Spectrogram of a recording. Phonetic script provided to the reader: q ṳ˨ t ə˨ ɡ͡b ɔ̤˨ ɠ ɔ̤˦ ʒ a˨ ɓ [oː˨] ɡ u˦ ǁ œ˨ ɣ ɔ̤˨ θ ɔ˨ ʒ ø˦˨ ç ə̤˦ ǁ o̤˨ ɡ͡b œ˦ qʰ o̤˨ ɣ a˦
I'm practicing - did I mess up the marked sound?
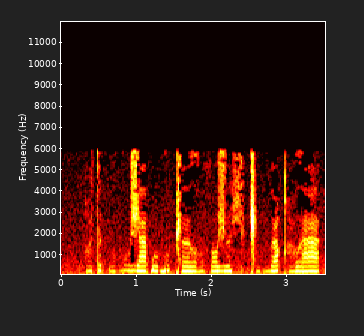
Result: yes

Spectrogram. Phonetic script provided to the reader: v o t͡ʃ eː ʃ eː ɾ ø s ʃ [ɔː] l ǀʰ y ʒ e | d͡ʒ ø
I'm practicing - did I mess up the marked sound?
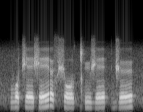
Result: yes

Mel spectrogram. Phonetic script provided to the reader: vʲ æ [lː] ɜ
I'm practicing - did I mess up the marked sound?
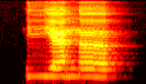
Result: yes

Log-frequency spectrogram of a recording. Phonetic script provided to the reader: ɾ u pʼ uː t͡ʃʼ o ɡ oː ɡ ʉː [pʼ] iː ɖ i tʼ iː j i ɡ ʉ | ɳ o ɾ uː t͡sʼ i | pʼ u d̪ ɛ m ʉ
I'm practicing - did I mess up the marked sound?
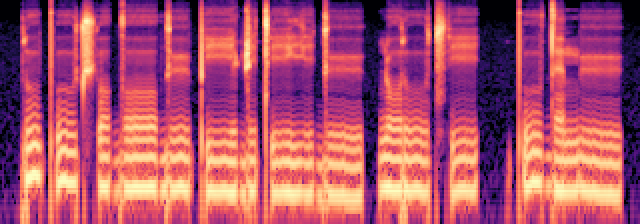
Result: no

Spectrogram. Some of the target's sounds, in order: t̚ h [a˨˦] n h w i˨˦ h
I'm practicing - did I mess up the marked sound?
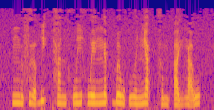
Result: yes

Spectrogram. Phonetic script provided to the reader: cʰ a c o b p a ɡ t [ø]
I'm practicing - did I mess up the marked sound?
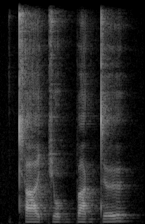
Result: no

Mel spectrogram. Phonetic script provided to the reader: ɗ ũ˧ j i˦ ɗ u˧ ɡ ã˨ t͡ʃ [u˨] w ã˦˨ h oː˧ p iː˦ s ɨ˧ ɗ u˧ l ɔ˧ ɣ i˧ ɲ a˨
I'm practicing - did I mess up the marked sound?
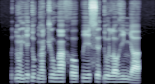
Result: yes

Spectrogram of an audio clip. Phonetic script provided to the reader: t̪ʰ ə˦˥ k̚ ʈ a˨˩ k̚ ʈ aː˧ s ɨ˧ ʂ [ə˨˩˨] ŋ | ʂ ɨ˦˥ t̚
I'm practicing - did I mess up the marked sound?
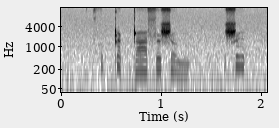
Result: no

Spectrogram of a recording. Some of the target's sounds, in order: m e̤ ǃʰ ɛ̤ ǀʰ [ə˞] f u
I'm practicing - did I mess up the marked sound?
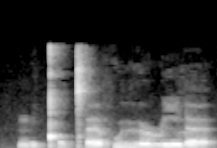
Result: yes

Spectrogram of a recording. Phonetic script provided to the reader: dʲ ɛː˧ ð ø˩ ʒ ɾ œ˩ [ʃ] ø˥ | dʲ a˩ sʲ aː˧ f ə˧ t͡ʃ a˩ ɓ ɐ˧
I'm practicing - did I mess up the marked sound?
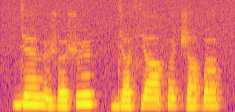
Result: no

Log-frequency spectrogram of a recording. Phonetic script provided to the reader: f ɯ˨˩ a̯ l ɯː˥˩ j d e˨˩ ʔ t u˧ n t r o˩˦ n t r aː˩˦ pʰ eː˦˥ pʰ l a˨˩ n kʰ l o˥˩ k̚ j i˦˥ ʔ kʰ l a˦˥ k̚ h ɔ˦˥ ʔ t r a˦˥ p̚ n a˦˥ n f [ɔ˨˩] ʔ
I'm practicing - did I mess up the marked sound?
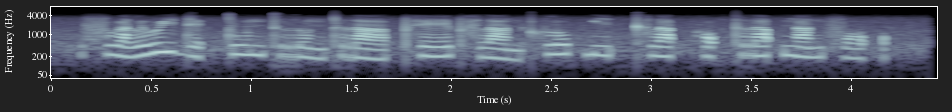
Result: yes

